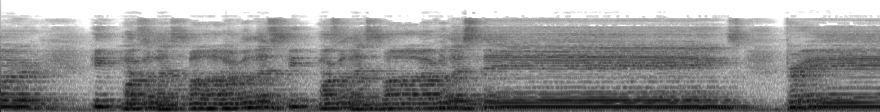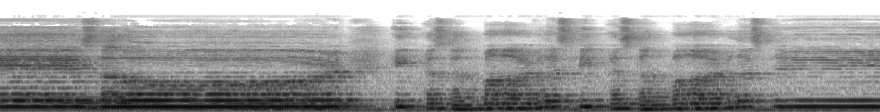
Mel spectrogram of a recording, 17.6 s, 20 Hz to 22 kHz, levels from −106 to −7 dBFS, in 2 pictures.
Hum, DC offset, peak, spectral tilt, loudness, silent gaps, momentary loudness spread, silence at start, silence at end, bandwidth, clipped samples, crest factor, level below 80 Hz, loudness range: none; under 0.1%; -2 dBFS; -8 dB/octave; -16 LUFS; none; 8 LU; 0 s; 0 s; 11 kHz; under 0.1%; 14 dB; -46 dBFS; 6 LU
